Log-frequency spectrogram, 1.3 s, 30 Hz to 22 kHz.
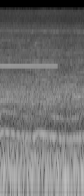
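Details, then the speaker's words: MJX Bugs 3 brushless quadcopter in flight, slight motor flutter; a high-pitched transmitter beep over the motor drone; low battery warning beeps. "the transmitter is beeping and I'm going to come in for a landing cuz I don't want to wreck this one"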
